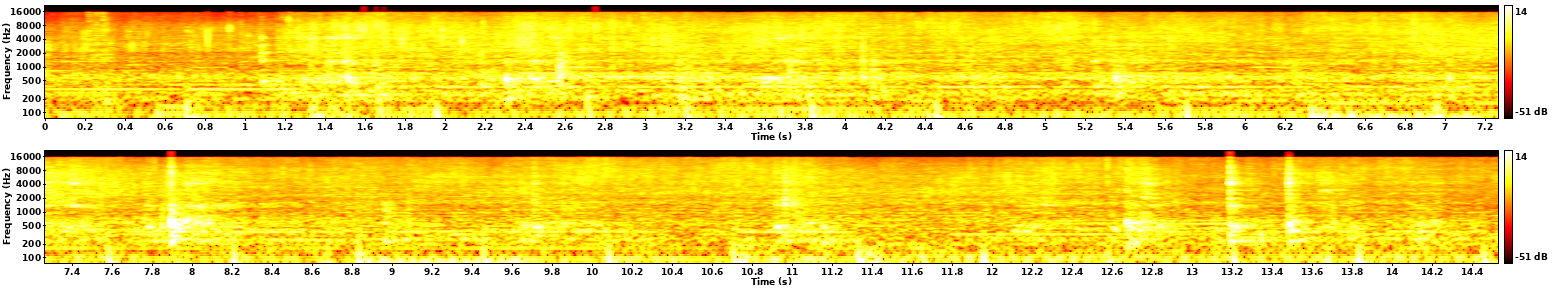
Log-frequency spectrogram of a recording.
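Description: Vegetables, sprouts and freshly added ground spices frying in oil in a pan, sizzling steadily while a spatula stirs them, with a few sharp clicks of the spatula against the pan, one about eight seconds in and two close together near the end. This is the spices being fried in the oil before the rice goes in.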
